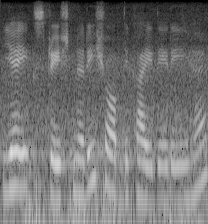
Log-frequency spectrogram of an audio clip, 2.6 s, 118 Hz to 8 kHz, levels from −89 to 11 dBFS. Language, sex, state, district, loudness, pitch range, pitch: Hindi, female, Punjab, Pathankot, -16 LUFS, 175-230 Hz, 205 Hz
